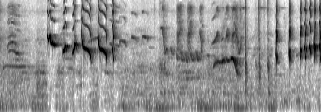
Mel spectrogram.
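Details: White-rumped shama song to provoke rivals and arouse mating: a burst of varied whistles and slurred notes, a quieter stretch with a long descending whistle, then a fast series of sharp clicking notes.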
